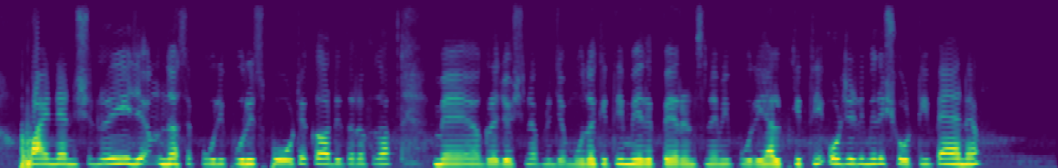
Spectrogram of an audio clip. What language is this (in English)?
Dogri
